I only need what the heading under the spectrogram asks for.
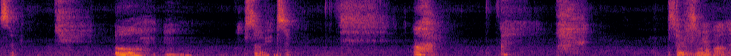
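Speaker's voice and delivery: tearful, breathy near-whisper, choking back tears. Recalling their mother's burial day, the speaker apologizes, fighting back tears. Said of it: "I don't want to cry, please".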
